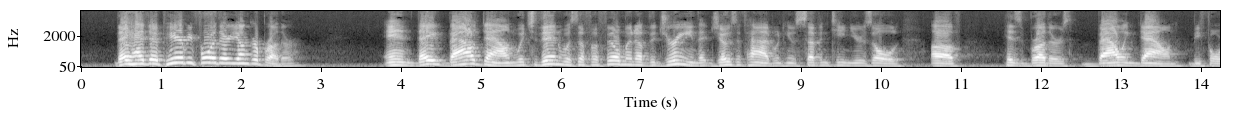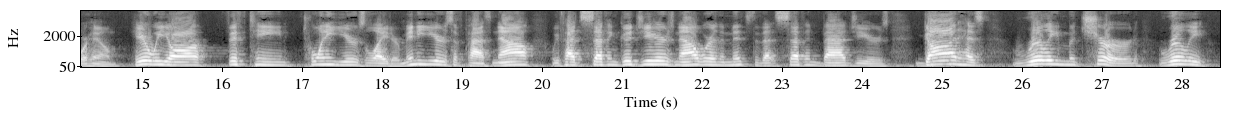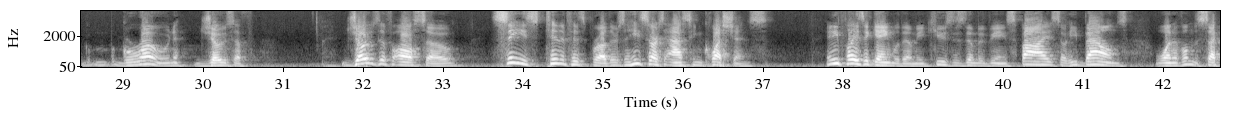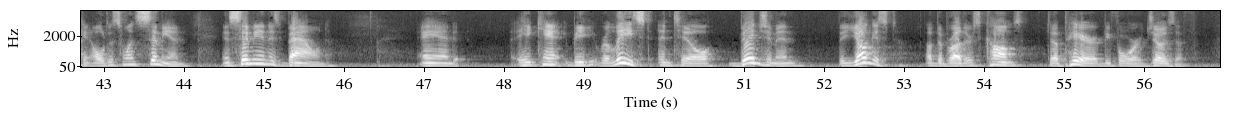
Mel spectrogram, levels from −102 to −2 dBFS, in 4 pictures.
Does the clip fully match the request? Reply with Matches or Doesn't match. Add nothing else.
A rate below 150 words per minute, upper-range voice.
Doesn't match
